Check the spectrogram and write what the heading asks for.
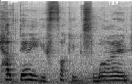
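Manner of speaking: half-serious angry quote; mock outrage. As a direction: imitate someone going off at a partner. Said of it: "She's getting so fucking mad".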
